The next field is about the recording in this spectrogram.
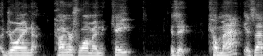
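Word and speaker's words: Cammack: Is it Kamak? Is that how she pronounces that? I don't want to get that wrong. Kamek, Cat Kamak.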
